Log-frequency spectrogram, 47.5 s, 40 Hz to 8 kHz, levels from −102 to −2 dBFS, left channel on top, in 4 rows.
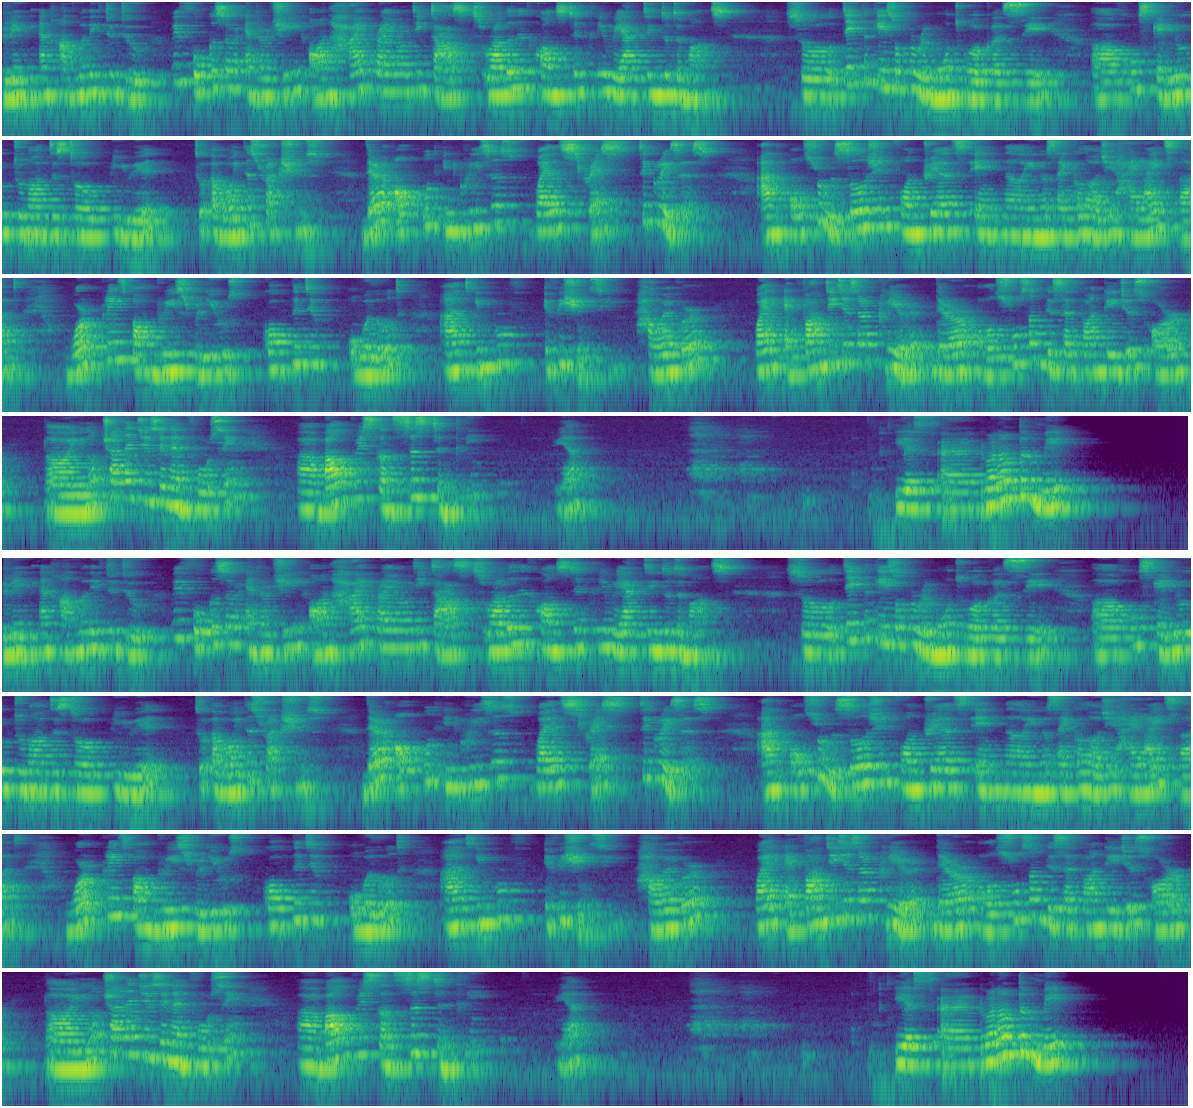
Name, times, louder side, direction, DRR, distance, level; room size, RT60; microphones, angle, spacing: voice 1, 0.0-1.4 1.7-7.3 7.8-13.4 13.8-15.1 15.5-27.8 28.2-28.9 29.2-29.9 30.1-30.8 31.3-35.7 36.1-38.2 38.6-40.4 41.2-41.5 42.5-43.2, left 1 dB, 55° left, -2 dB, 0.8 m, -25 dB
voice 2, 44.6-46.2, right 2 dB, 45° right, 0 dB, 0.5 m, -21 dB
3.2 x 2.5 x 2.4 m, 0.78 s
head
